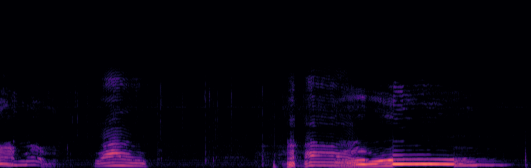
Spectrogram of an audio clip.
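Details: Pet dog howling in response to its owner meowing: a short wavering cry at the start, a brief rising-falling note near one second, then a longer howl from about three seconds holding a steady, slightly rising pitch before dropping away, with overlapping vocal sounds.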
